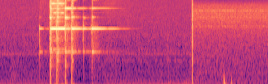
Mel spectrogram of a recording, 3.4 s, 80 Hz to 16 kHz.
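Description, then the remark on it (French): A doorbell at a woman's home rings at 9 p.m. in a quick burst of bright, high metallic chimes that fade within a second, followed by quiet, one sharp click and a couple of soft thumps. “À 21h, il va sonner chez elle.”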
